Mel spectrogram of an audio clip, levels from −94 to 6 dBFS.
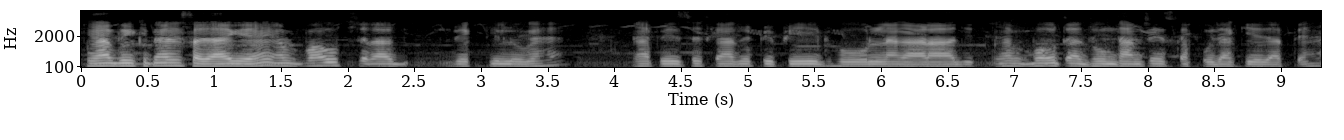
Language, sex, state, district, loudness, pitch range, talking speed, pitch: Maithili, male, Bihar, Supaul, -34 LUFS, 115-130 Hz, 225 wpm, 125 Hz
